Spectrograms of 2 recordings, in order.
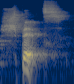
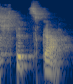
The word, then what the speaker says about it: Spitzka: again s-p-i-c-z-k-i-n her name was not spitz or stixx her name was spitzka it always had either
